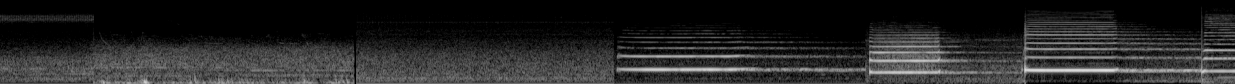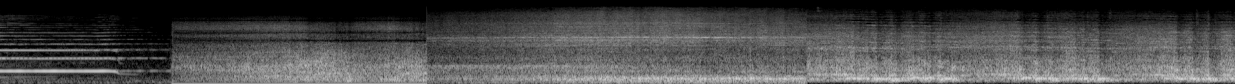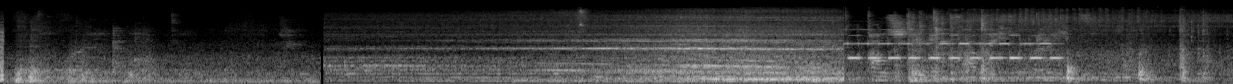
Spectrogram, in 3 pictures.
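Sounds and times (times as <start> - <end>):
train horn blasts: 6.2 - 14.1
trains passing on rails: 14.1 - 37.0.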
